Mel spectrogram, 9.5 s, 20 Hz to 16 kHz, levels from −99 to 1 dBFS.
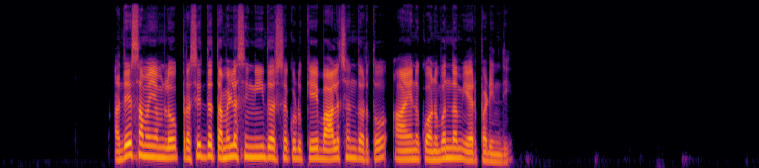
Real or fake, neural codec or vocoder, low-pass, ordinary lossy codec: real; none; 14.4 kHz; none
